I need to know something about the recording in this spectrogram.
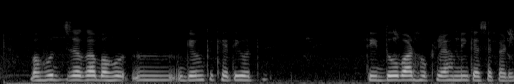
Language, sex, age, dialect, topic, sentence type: Magahi, female, 51-55, Western, agriculture, question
